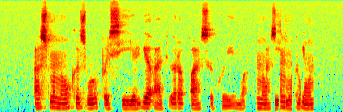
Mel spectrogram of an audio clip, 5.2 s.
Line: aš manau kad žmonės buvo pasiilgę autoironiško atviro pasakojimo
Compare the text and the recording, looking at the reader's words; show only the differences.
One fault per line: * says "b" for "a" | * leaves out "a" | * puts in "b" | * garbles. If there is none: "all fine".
* leaves out "žmonės"
* leaves out "autoironiško"
* garbles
